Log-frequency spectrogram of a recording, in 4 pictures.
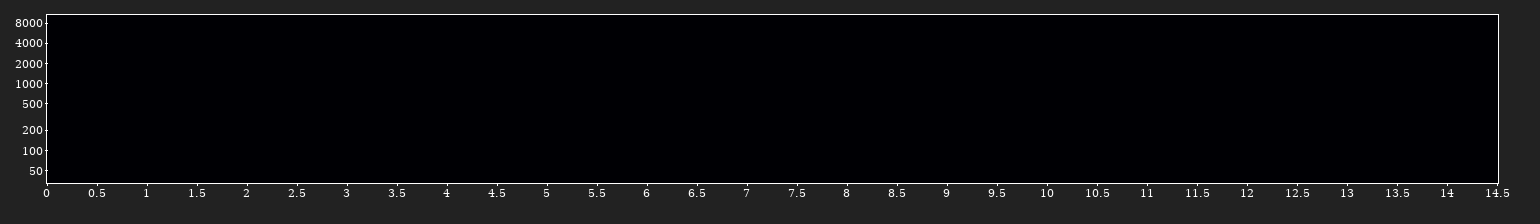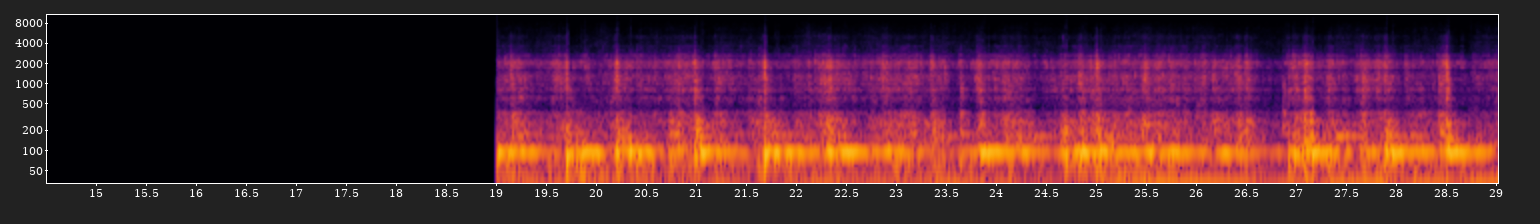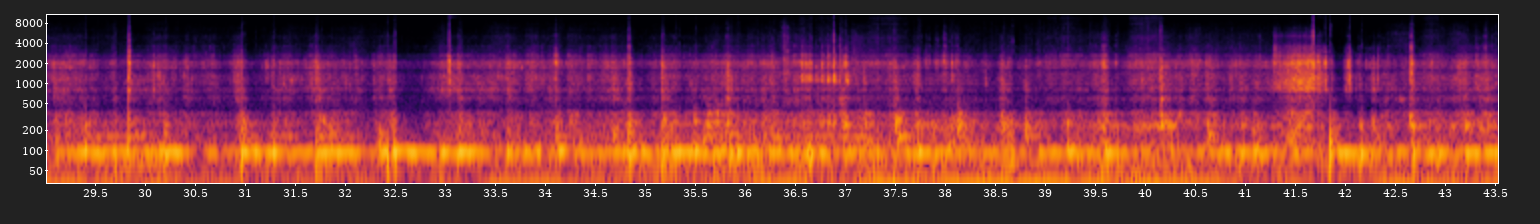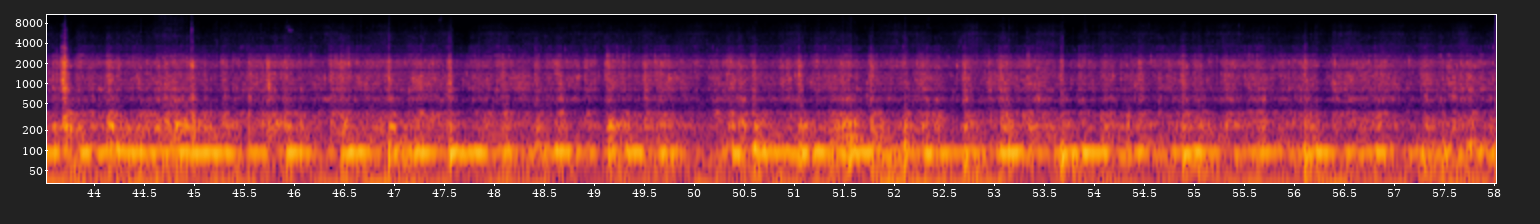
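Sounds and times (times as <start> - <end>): water rushing along a hull: 19.0 - 58.0
water splash: 19.0 - 58.0
wind buffeting microphone: 19.0 - 58.0.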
